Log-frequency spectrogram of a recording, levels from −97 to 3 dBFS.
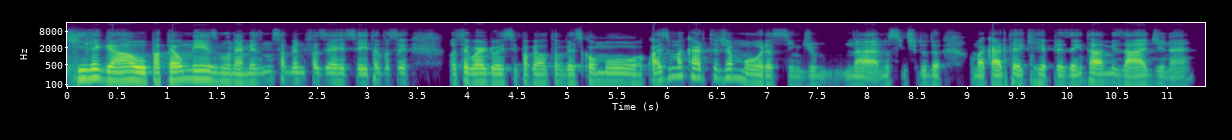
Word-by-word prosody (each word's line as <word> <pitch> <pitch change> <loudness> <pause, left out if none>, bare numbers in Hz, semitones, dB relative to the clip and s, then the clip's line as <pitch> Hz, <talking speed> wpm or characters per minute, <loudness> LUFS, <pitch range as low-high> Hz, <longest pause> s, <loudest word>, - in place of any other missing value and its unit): Que 160 0 +1
legal, 145 -4 +6
o 130 - +5
papel 135 +1 +5
mesmo, 150 -4 +1
né? 120 -1 +1
Mesmo 125 +4 -6
sabendo 135 -2 -5
fazer 130 0 -3
a - - +3
receita, 125 0 -3
você 125 0 -7 0.4
você 120 +2 -1
guardou 125 -1 +2
esse 120 0 -8
papel, 115 0 -2
talvez 115 0 -6
como 125 -1 -2
quase 130 +7 +1
uma 195 +1 -3
carta 185 0 0
de 170 +1 -6
amor, 120 -11 -2
assim, 100 -1 -9
de 95 +2 -12 0.3
na 95 0 +2
no - - -11
sentido - - -10
da - - -3 0.3
uma - - 0
carta - - +2
que - - -15
representa 115 +5 -1
a - - +7
amizade, 105 -4 0
né? 90 -1 -6
125 Hz, 190 wpm, -19 LUFS, 115-140 Hz, 0.4 s, a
